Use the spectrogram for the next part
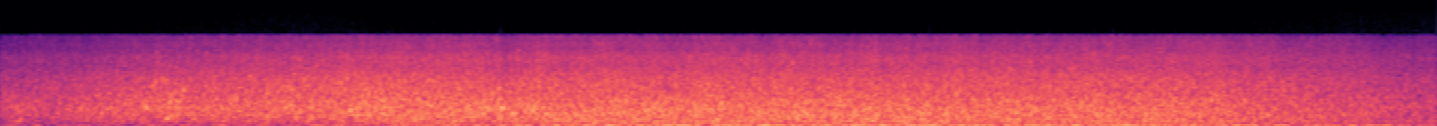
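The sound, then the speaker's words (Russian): Niagara Falls roars continuously, a massive, dense, steady wash of rushing water filling the whole soundscape and fading in and out gently. No voices are heard. “На следующую ночь ветер утих, температура поднялась, и, как выразился историк, Ниагара was in business again.”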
